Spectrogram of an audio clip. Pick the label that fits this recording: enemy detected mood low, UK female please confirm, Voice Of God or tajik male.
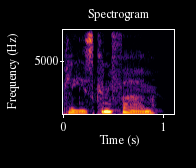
UK female please confirm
